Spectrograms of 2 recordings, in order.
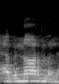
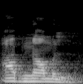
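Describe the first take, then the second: First: एबनॉर्मल with a sounded r, "ab-NOR-mal"; common mispronunciation. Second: एबनॉर्मल as ab-NAW-mul, r dropped; correct pronunciation. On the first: Teacher showing what people say in conversation, common mispronunciation. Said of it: "हालांकि ये गलत है". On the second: Teacher answering how to pronounce it right, correct pronunciation. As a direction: say एबनॉर्मल lower, with a silent r. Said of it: "इसका जो सही उच्चारण है वो क्या है?". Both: Shown as a demonstration.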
